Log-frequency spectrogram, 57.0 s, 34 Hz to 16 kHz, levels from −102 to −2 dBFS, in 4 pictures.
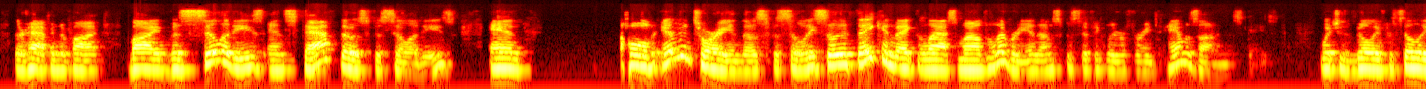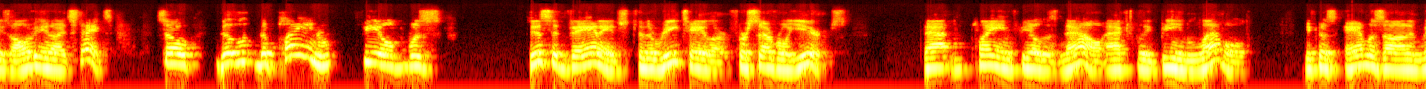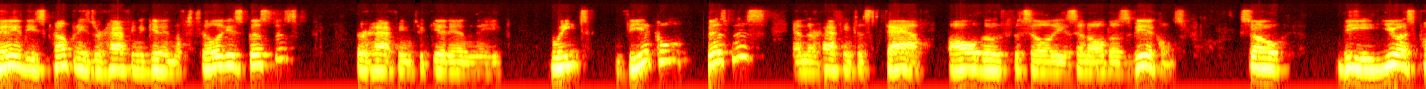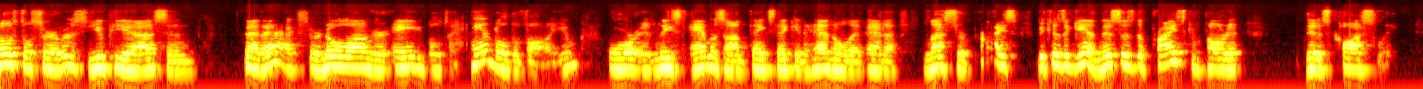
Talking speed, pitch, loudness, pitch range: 145 wpm, 140 Hz, -17 LUFS, 130-170 Hz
